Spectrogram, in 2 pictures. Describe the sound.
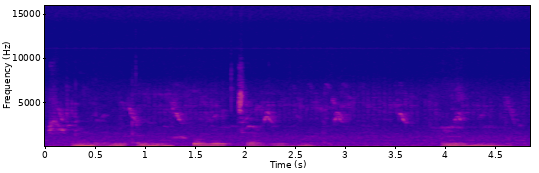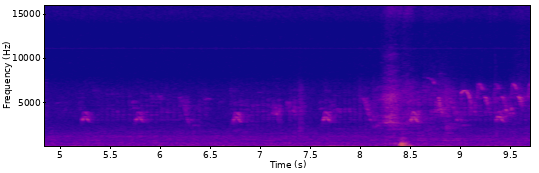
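Small birds chirp and tweet in scattered bursts against a steady outdoor background, with some low voice-like murmuring early on and a few brief thumps.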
